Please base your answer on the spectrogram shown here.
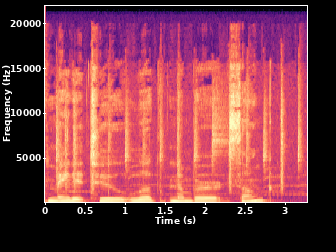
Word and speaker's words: cinq: So we've made it to look number sunk. Sunk is how you say 5 in French, by the way.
